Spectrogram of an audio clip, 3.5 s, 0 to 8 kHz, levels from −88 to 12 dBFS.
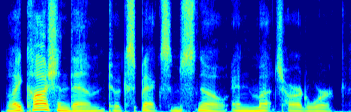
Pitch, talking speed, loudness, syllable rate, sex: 115 Hz, 205 wpm, -23 LUFS, 4.5 syllables/s, male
